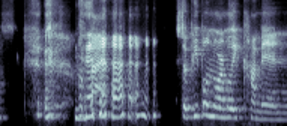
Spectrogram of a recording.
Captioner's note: laughs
